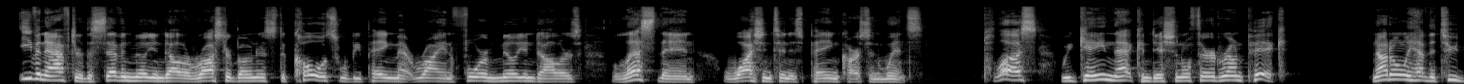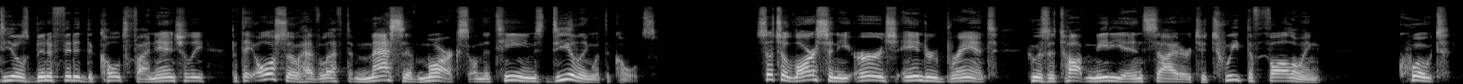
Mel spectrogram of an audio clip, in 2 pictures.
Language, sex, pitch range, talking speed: English, male, 140-180 Hz, 145 wpm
